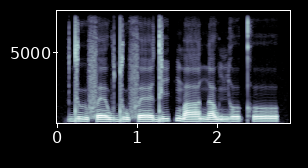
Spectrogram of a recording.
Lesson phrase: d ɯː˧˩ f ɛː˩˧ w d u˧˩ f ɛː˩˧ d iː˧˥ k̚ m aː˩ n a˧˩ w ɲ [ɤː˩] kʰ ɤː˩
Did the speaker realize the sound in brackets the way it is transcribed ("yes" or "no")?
yes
